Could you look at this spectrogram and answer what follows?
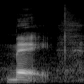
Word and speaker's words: me: Now, instead of going do, re, mi, I know that this looks like it would be pronounced me, but it's actually pronounced may.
